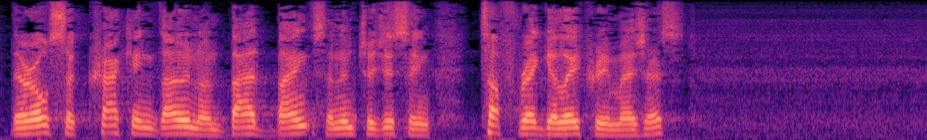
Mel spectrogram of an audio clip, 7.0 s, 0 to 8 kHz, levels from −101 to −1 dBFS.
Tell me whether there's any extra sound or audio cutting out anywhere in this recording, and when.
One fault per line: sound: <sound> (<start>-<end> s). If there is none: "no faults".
no faults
